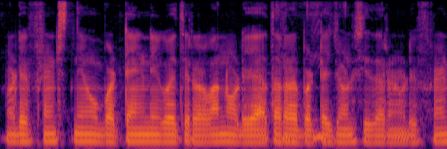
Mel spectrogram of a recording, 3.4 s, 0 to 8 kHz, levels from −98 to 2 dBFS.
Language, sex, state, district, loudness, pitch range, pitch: Kannada, female, Karnataka, Mysore, -34 LUFS, 95-100 Hz, 100 Hz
